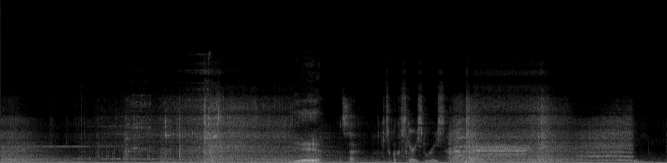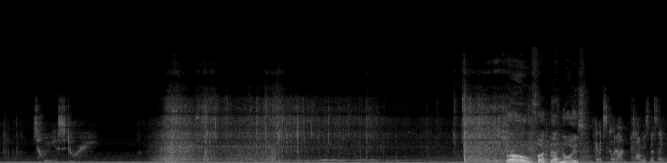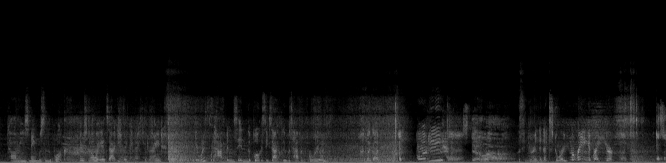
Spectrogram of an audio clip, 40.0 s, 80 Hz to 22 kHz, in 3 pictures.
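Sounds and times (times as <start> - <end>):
low steady hum: 0.0 - 40.0
low eerie drone: 16.2 - 25.3.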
